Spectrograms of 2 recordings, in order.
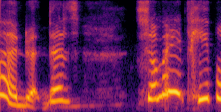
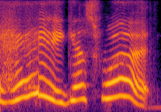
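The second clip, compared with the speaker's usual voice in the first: higher, sing-out mock greeting; lightly acted, higher-pitched teaser; playful pitch; 6 semitones higher, much slower than usual. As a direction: pretend to spring news on a friend. Rehearsing a request to an acquaintance.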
